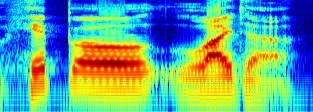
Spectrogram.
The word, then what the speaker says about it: Hippolyta: Hippolyta. I can never say her name right. I'm gonna try to. Hippolyta. That's how it sounds.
